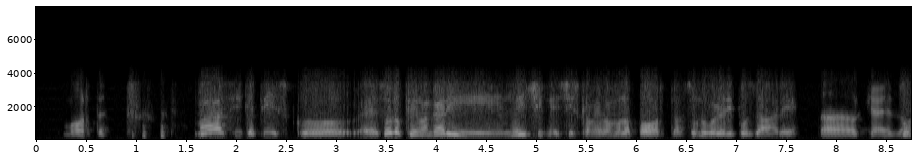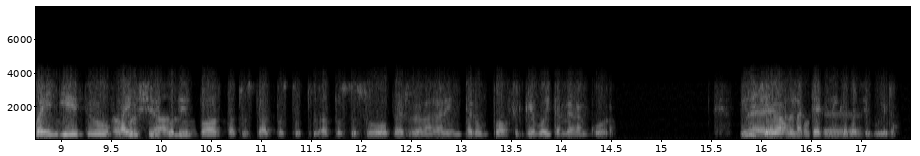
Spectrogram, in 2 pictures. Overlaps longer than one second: present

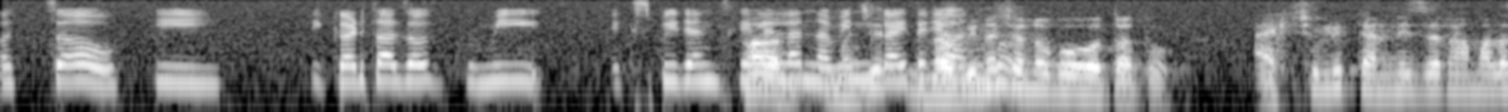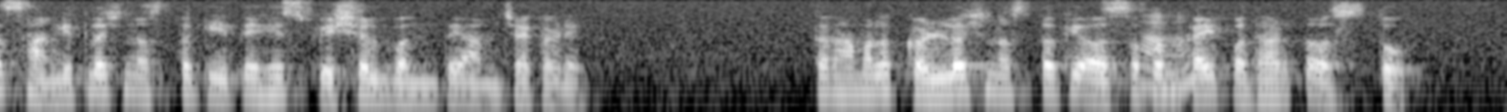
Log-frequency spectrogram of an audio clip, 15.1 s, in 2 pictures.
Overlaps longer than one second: present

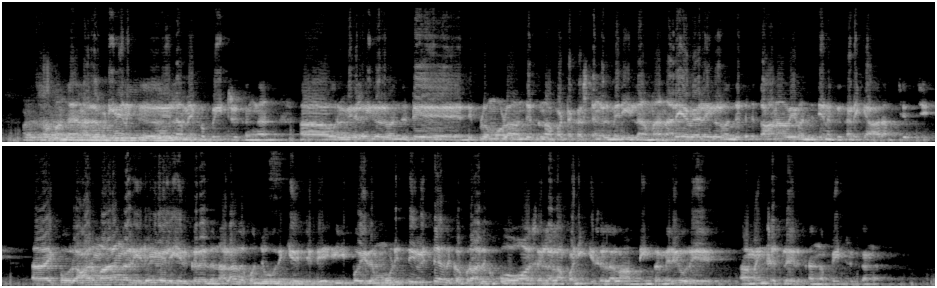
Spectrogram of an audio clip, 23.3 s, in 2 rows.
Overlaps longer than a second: present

